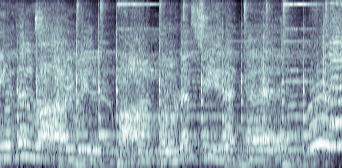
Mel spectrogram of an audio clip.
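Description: Devotional hymn sung in a gliding, Indian style over instrumental accompaniment with a held drone and a low, pulsing beat.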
